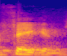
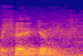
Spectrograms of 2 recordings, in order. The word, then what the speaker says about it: Fagen: I go by Fagen, yeah. Yeah, I say it right. Pronounced like Reagan, but Fagen.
